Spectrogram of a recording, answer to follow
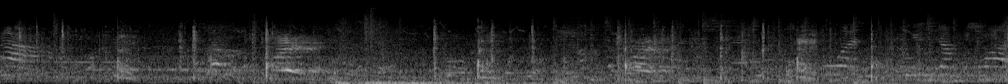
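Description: Tennis ball struck back and forth in a wheelchair tennis rally: sharp pops from the rackets about a second or two apart, over chatter and children's voices from spectators.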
